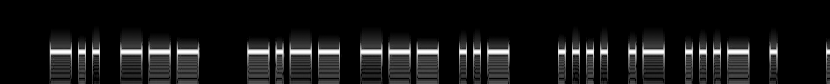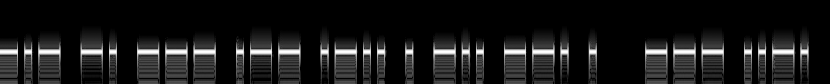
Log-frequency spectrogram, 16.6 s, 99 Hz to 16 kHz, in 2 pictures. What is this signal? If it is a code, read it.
Morse code, heard as a keyed tone, about 17 wpm, 700 Hz. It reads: DO YOU HAVE KNOWLEDGE OF
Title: Sentences from Top 1000 Words - Review Part 6 - 17wpm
